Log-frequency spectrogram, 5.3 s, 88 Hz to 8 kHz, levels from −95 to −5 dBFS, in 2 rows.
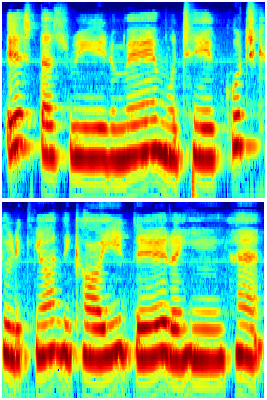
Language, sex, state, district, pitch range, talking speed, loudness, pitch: Hindi, female, Madhya Pradesh, Katni, 220-250 Hz, 115 wpm, -13 LUFS, 235 Hz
